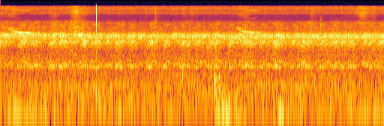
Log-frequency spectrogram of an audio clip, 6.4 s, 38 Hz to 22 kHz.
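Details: Sunset frog chorus beside a lake in spring 2021, fair weather at a lakeside campsite: steady high-pitched trilling fills the air, a couple of falling whistled notes, faint distant traffic rumble and a few knocks from nearby movement.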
